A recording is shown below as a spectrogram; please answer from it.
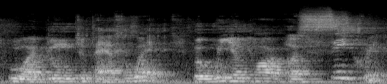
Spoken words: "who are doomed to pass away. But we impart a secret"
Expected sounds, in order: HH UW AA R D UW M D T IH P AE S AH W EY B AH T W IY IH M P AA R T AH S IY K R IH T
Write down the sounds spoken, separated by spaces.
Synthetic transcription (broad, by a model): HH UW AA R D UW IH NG T IH P AE S AH W EY B AH T W IY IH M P AA R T AH S IY K R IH T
